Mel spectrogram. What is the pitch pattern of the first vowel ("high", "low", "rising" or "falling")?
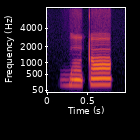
low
